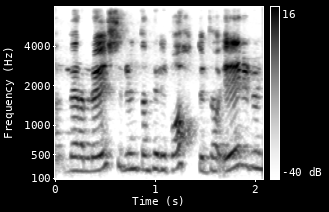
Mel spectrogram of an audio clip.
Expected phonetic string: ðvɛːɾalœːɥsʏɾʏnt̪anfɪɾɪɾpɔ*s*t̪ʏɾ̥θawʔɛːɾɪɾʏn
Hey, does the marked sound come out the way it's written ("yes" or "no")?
no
